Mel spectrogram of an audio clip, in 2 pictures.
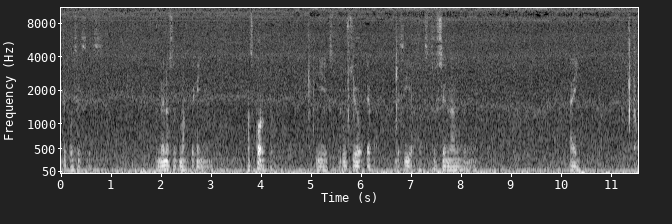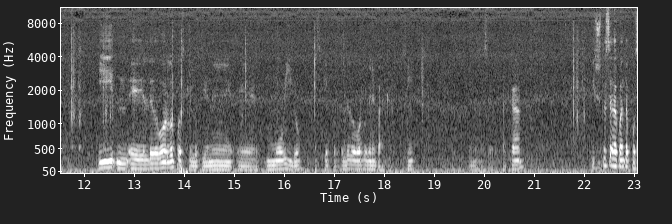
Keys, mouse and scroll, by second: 2.0 click, 3.4 click, 4.0 right click, 5.2 r, 6.0 Escape, 6.9 e, 9.1 click, 9.4-11.2 middle drag, 11.8 alt+Tab, 14.4 alt+Tab, 15.0-16.2 drag, 16.5 shift+right click, 16.9-18.3 shift+drag, 19.0 e, 21.8 alt+click, 22.3 alt+Tab.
